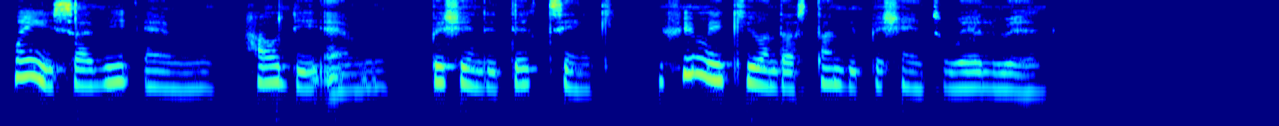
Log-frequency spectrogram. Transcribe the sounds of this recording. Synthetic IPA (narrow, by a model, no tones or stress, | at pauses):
wɛ̃njusabiɛm | haʊdiʔɛ̃m | peʃɛ̃ntdetek̚tĩŋk | ifjumekʰjuɔ̃ndastãnddəpeʃɛ̃ntwɛlwɛl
